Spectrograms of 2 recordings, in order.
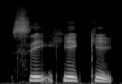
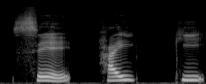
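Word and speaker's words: Sei He Ki: இந்த இரண்டாவது புனித சின்னம் தி second சாக்ரேட் symbol சி ஹி கி எவ்வாறாக உச்சரிக்கப்பட வேண்டுமென்றால் சே ஹை கி என்று உச்சரிக்கப்பட வேண்டும்.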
